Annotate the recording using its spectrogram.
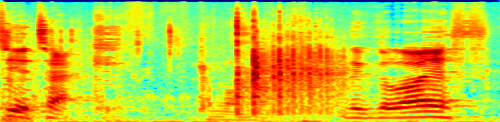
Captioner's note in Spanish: tirada de dados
